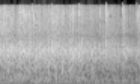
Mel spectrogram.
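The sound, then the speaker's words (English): A crowd of people applauding the worship team, a dense wash of clapping that stays loud and even for a couple of seconds. “Come on, can we give it up for the worship team? Come on, yeah, what a great job, right?”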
